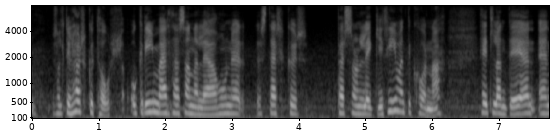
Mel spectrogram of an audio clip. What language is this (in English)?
Icelandic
